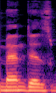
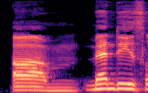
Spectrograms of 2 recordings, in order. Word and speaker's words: Mendes: His father is Trinidadian, so I guess Mendes would make sense. I've just heard it pronounced 8 billion different ways since American Mendes. – Beauty times. Mendy's, like, the restaurant that Jerry Seinfeld promises he'll take that annoying comedian to, that he promises a dinner, and you said you'd take me to Mendy's.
